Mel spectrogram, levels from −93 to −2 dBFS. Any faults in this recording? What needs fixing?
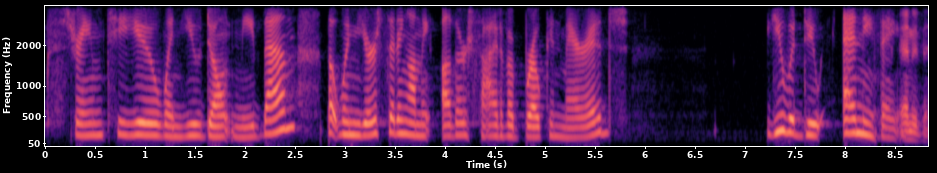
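Nothing in this speech clip needs fixing. It carries the narrow band of G.711 telephone coding in its mu-law form, with nothing above 4 kHz and a faint hiss that rises and falls with the level of the speech.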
